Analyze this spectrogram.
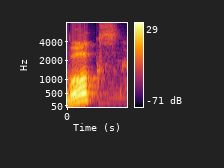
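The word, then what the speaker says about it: Loox: So personally, I use a reviews app called Looks, and that's spelled L-O-O-X, and it's like a photo review app.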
